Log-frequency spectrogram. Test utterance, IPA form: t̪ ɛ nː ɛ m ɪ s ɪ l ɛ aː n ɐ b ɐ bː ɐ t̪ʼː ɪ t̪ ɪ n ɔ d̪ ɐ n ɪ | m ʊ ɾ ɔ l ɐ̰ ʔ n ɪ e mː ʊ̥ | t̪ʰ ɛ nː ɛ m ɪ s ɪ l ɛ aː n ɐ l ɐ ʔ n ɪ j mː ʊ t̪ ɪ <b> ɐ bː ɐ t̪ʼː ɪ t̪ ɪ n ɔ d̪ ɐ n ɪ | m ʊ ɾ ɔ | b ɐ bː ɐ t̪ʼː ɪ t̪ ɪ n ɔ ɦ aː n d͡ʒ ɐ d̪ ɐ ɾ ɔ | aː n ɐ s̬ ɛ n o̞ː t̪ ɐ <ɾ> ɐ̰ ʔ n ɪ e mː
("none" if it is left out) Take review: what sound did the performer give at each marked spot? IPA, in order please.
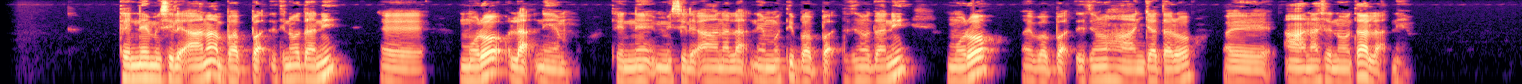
b, l

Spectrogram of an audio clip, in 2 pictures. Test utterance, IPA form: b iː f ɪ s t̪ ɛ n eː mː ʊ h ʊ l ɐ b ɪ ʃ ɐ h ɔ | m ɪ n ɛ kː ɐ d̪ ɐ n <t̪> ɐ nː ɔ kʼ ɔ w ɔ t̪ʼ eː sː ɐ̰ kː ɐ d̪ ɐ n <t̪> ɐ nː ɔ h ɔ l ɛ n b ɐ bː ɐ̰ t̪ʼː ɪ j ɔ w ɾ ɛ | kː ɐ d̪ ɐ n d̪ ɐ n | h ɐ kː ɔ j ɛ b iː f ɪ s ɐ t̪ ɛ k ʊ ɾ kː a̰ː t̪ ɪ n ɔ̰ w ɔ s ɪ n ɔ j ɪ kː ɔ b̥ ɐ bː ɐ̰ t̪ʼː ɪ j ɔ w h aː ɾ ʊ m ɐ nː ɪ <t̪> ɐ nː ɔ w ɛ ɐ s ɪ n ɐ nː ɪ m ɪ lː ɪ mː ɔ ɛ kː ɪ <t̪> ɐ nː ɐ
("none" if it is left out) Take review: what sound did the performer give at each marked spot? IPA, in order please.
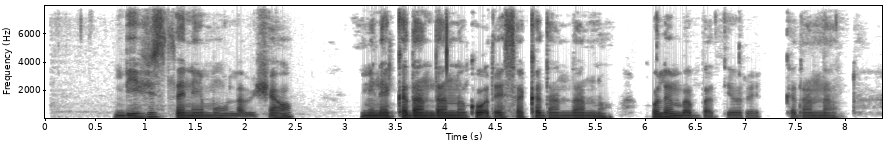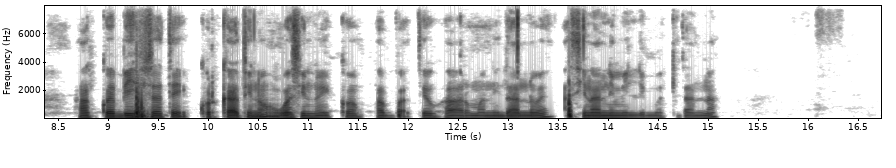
d̪, d̪, d̪, d̪

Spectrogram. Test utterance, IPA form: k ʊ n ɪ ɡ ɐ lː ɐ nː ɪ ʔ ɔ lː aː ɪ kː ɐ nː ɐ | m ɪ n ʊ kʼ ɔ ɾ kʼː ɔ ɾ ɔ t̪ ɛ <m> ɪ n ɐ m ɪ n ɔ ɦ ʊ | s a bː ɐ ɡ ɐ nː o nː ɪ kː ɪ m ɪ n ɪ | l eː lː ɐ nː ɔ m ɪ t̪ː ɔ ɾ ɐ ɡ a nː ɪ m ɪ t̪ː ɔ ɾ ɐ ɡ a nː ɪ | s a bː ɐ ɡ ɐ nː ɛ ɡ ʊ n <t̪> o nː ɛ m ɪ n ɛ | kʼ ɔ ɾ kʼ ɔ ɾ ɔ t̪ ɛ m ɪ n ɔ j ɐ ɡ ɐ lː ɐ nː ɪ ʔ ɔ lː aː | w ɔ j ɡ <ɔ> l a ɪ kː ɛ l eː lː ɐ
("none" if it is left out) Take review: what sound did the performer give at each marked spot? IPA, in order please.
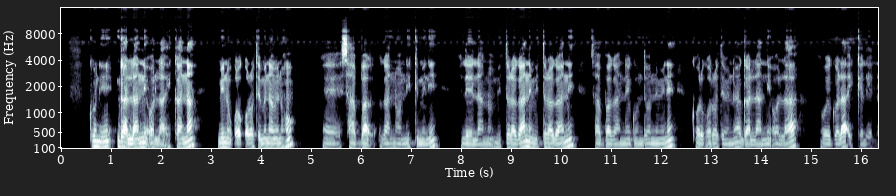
m, d̪, ɔ

